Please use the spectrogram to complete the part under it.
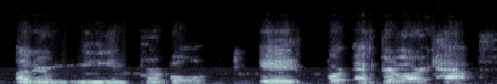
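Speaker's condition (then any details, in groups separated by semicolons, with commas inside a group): Cerebral palsy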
